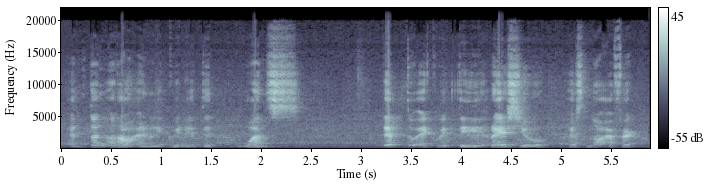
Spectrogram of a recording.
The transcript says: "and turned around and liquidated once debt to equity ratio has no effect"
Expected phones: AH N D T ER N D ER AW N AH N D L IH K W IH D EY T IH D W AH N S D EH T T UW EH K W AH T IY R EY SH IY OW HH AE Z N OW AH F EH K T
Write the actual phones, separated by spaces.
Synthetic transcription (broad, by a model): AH N T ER N ER AW N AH N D L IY K W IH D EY T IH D W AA N S D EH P T UW EH K W AH T IY R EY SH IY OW HH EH S N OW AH F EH K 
